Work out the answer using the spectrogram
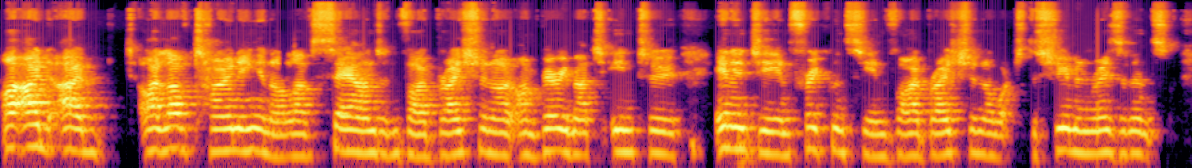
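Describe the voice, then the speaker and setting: A woman's voice: on the low side, little pitch movement, normal speed, few pauses, a bit bright. Chatty woman host in an echoey room. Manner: chatty, agreeable, often adds tag questions. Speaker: podcast host. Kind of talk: casual interview chat.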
